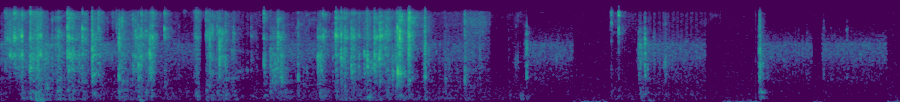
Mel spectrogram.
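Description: Fast typing on a computer keyboard, a close run of crisp key clicks in uneven bursts with brief pauses, carrying on for about eleven seconds at low volume.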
